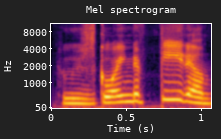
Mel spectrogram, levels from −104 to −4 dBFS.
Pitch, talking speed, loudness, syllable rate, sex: 240 Hz, 280 wpm, -15 LUFS, 5.0 syllables/s, female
